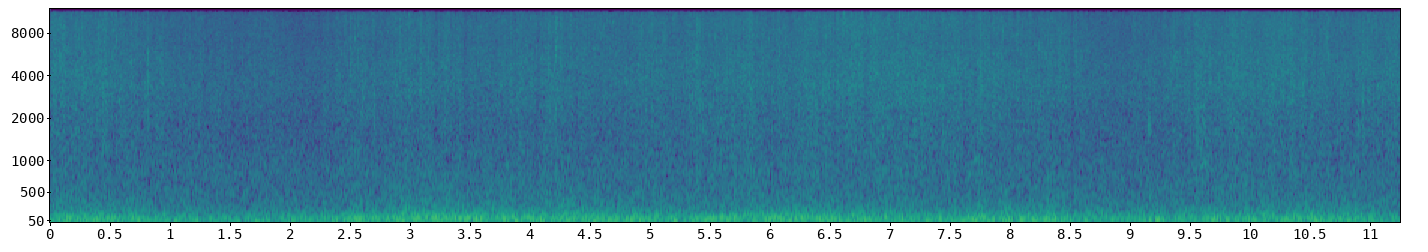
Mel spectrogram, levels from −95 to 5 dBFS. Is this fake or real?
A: real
